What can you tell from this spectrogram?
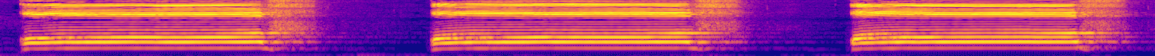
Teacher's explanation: یہ موٹا قاف ہے یعنی کہ اقصی لسان اوپر کی طرف اٹھے گی. زبان کی جڑ کو اقصی لسان کہتے ہیں.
